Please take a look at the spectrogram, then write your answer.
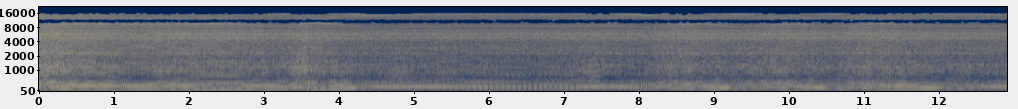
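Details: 2005 Ford F250 6.0 Powerstroke, oil hot, crank-no-start-hot case, ICP duty won't exceed 70%, IPR suspected: held revs rise and fall in slow hunting pattern; engine surges when revved, cause unconfirmed.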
